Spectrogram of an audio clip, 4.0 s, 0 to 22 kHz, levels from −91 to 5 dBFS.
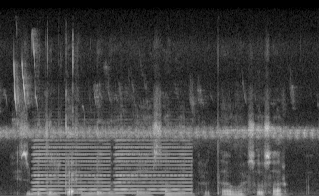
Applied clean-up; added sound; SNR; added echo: none; Accordion; 3 dB; none.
